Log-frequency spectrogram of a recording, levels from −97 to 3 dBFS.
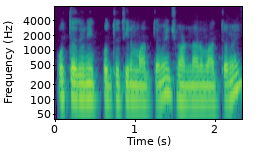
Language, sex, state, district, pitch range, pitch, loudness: Bengali, male, West Bengal, Jhargram, 95-110 Hz, 105 Hz, -20 LUFS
